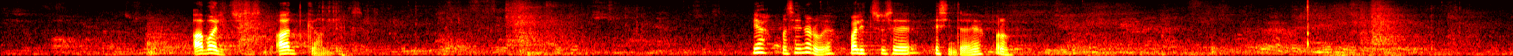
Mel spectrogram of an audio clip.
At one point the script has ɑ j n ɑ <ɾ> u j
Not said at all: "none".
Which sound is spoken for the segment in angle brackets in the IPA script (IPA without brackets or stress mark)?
ɾ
